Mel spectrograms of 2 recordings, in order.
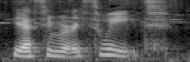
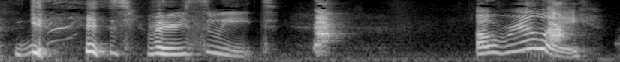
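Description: First: Said in the usual way. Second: High, loud cooing, laughing into it. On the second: Real, not acted. Owner praising her puppy, high gushing baby talk.

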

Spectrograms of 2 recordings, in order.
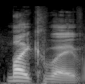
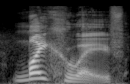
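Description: First: Microwave. said flat with a falling tune; flat statement. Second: Microwave? asked with a puzzled rising tune; puzzled question. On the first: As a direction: state Microwave. blankly, as a dull fact. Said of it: "I was like". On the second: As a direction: ask Microwave? as if the word makes no sense. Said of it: "I was sitting there like". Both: Retold or imitated.

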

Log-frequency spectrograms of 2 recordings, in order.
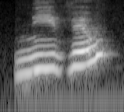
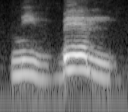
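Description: First: Said in the usual way. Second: "nivel" as ni-BEL, stressed on the end; Spanish pronunciation. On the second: Shown as a demonstration. Teacher reading the list, "nivel" as Spanish ni-BEL. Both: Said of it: "diferença entre as palavras heterotônicas".

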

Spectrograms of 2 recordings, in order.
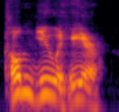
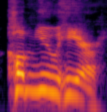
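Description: First: Slow, loud, high replay of the summons; savoured commanding line. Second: Loud, high summons from a chief; commanding Fionn. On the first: Shown as a demonstration. Reader repeats Fionn's summons to the stream, slow and relished. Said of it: "Love it". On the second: Acted. Fionn calls his butler to him, commanding shout. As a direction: call the servant over with command.

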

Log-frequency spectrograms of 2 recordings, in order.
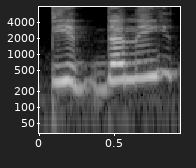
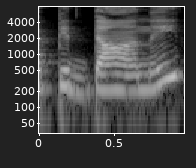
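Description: First: «Підданий» as PID-danyi, loud high start; stress on first syllable. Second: «підданий» as pid-DA-nyi; stress on second syllable. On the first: Teacher showing the participle Підданий, first-syllable stress. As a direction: punch ПІД in «Підданий». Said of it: "це дієприкметник". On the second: Teacher showing the noun підданий, second-syllable stress. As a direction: lengthen and hit ДА in «підданий». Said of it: "наголос буде падати на другому складі". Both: Shown as a demonstration.

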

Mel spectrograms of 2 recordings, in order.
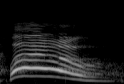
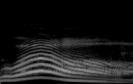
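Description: First: High, loud, drawn-out whoa; urgent stop call, falling away; warning shout. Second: Long, swooping whoa that slides down; wowed by the wife's new dress; drawn-out appreciative exclamation; admiring whoa. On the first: Shown as a demonstration. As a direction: holler to stop a backing truck. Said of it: "if you're backing up a truck". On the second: Acted. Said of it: "she's got a new dress on".

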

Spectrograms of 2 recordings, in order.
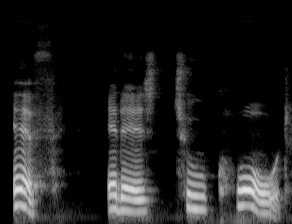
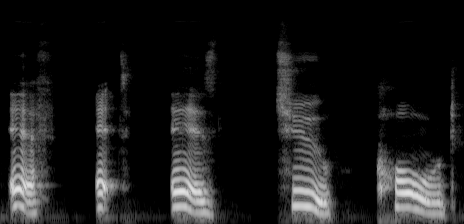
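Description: First: Slow read with "it is" run together; linked "it is". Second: "If / it / is / too / cold" with clear breaks; each word separate. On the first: Teacher reads from habit for learners, "it is" linked. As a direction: link "it" into "is" without a break. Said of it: "it is là nối âm". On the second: Teacher corrects the linking for learners, each word distinct. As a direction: pause after every word, "it" unlinked from "is". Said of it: "các bạn đọc rõ từng từ". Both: Shown as a demonstration.

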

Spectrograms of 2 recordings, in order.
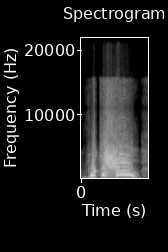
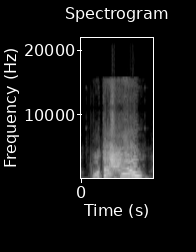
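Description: First: Very high, very loud screech; escalated, ear-splitting astonishment; shrieked disbelief. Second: High, loud disbelief; loud gamer astonishment; shocked outburst. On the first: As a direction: scream it at the top of your range. Same shock, escalated at once. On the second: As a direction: yell it in startled disbelief. Startled by what happens in game. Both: Real, not acted.

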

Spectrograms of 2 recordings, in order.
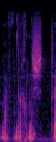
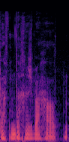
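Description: First: A soft whispered aside to the students. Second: Said in the usual way. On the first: Shown as a demonstration. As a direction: drop to a whisper on "darf man doch nicht". Teacher repeats a point quietly.

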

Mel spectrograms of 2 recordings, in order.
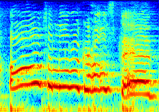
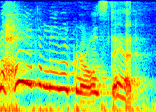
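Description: First: High, loud mourning wail. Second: High, loud mourning wail again. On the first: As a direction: wail it out in grief. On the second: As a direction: keep wailing in grief. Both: Acted. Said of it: "they wailed".

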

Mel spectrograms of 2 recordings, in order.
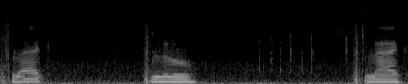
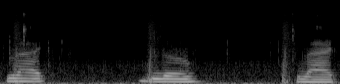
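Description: Both takes have the same delivery.

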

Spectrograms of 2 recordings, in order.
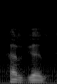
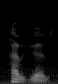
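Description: No difference in how they are said.

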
